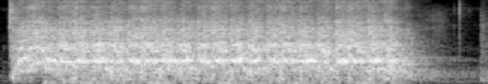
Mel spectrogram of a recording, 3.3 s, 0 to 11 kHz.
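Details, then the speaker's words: CBR600-engined reverse trike, started by jumping wires in place of a toggle switch: starter spins about three turns a second for over two seconds with no catch and no pump hum; intermittent fuel pump wiring fault, pump not running. "I don't hear the fuel pump turning over all right that's one of the wiring Gremlins that this thing has of the fuel pump sometimes works but not all the time"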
